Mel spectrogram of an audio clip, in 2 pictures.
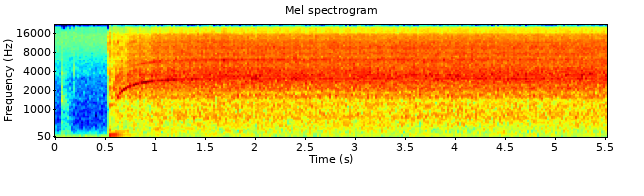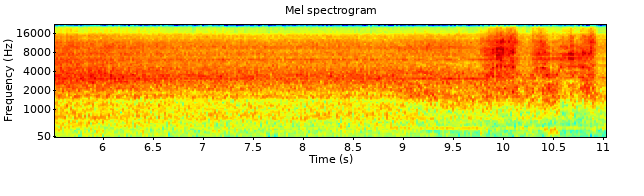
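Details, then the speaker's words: Vintage Hoover S7053 Commercial Celebrity canister vacuum, bought filthy off eBay, first power-up. The motor spins up with a rising whine, then holds a steady, even hum with no grinding. It runs fine, though it possibly needs a bit of lubrication. "well i don't think that sounds too bad possibly a bit of lubrication is in order but yeah it it runs doesn't it"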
